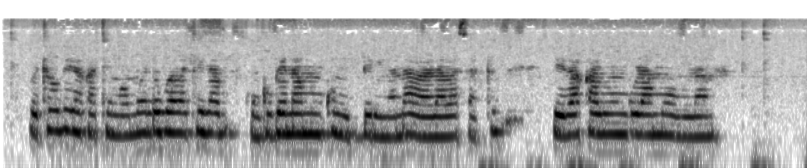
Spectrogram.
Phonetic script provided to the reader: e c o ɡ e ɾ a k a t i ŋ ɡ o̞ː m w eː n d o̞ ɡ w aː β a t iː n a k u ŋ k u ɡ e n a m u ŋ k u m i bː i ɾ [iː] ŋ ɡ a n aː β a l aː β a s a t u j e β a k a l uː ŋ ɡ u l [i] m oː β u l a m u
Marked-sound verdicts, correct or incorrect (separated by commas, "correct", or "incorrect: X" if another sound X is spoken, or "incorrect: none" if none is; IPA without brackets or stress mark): incorrect: i, incorrect: a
